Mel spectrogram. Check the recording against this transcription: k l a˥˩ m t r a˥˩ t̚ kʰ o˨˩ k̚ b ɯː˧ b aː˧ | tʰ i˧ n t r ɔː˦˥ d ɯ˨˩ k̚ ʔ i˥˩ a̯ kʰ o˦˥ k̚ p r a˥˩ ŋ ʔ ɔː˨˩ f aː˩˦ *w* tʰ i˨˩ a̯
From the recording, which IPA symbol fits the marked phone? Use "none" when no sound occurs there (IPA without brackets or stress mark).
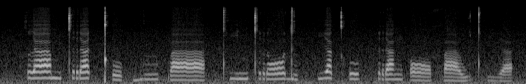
w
